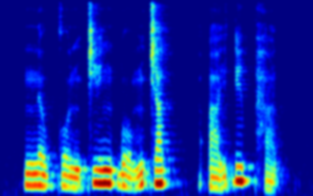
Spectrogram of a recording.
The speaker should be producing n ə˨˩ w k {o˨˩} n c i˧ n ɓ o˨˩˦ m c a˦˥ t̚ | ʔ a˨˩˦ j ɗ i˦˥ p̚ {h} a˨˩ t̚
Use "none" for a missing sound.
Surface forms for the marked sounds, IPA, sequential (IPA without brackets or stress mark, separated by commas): o˨˩, h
